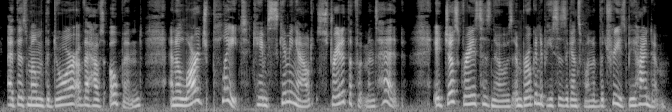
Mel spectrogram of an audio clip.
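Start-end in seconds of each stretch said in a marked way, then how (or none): none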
